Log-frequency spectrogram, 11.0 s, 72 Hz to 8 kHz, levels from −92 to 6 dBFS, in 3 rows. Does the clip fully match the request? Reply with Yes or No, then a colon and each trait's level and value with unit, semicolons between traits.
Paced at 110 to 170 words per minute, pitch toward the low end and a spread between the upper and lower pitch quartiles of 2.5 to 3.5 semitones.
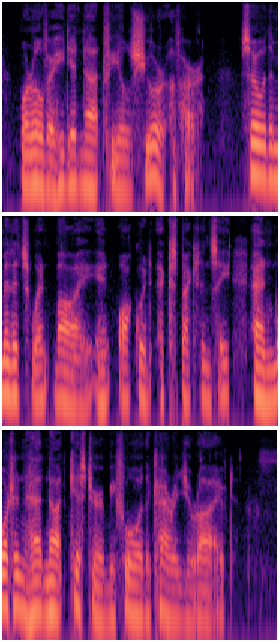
Yes: average, 140 wpm; low, 130 Hz; average, 2.9 semitones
